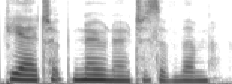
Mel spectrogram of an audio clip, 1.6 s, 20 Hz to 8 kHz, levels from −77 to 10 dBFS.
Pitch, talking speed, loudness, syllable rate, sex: 175 Hz, 230 wpm, -18 LUFS, 6.5 syllables/s, female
